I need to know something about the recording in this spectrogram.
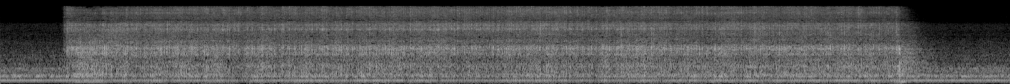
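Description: A 7014 stick electrode burning on AC from a Lincoln Electric buzzbox transformer welder turned down to 100 amps. The arc strikes under a second in and runs as a steady crackle and hiss over the welder's hum. It breaks off about a second before the end, leaving only the hum.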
